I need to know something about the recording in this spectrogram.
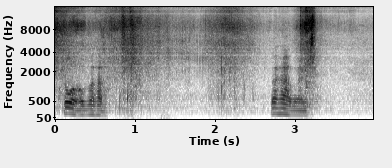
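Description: Stiff fabric rustles close by.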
